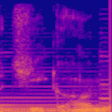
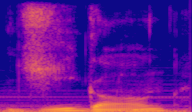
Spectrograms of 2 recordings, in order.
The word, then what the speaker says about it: qigong: You know that we talk a lot about qigong, workouts for geriatrics in our series there.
